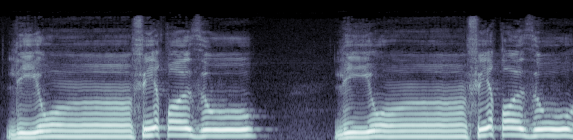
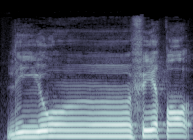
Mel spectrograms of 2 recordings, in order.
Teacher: لينفق ذو، هنا القلقلة صغرى، ولو وقفت فقلت لينفق صارت القلقلة كبرى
